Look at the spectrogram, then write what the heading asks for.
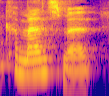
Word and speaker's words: commencement: in this first syllable this syllable is not stressed and it's going to have a reduced vowel so it's not going to sound like o or a it's actually going to sound like a it's a vowel schw C commencement the stress in this syll is on the men's syllable and there we have our clear vowel e like in the word men or red um and the letters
